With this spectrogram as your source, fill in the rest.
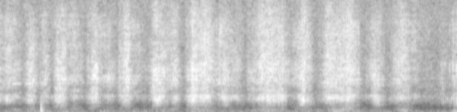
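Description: Fingertips rub and scratch the fabric insole and the upper of an empty, small, shiny metallic synthetic ballet flat slipper. The result is a quiet, breathy rhythm of rasping, hissy scratches with bright high-frequency grit and a brief sharp tick near the start.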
